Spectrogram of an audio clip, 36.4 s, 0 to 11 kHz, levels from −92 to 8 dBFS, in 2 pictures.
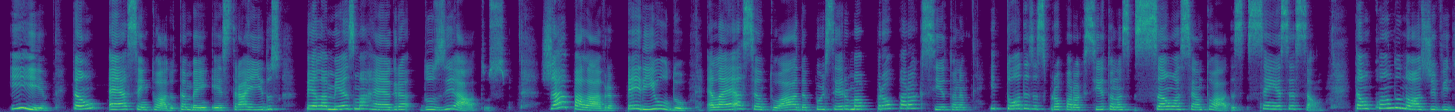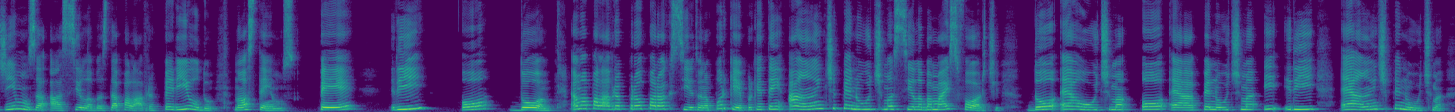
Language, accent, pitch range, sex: Portuguese, Brazilian, 240-310 Hz, female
